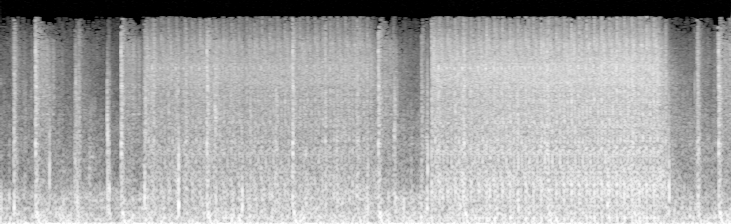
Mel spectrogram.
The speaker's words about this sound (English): I jumped behind a stalled SUV as bullets hit the ground around me.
